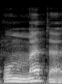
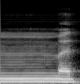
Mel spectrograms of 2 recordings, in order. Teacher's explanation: Kemudian pada lafal ummatan wasatan litakunu, pada lafal mim berharakat tasydid, ini ditahan dulu bunyi suara nya sepanjang 2 harakat karena terdapat hukum tajwid berupa bacaan gunnah. Maka jangan hanya sekadar ummata, tapi ditahan dulu ummatawa.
